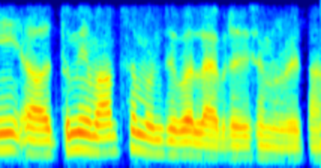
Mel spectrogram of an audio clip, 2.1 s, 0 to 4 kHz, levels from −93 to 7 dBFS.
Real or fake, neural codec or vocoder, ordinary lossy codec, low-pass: real; none; none; 3.6 kHz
